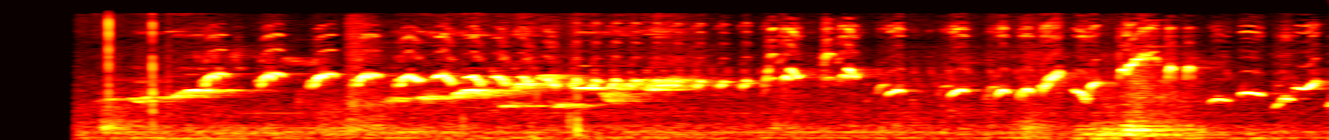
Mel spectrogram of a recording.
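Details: Caged White-rumped shama, a contest-trained bird, singing a long run of clear whistled notes that slide up and down, many short fluty phrases in quick succession, mostly between mid and high pitch, with faint background hum.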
